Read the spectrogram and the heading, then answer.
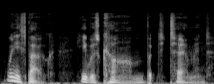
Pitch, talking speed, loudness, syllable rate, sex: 95 Hz, 225 wpm, -19 LUFS, 6.5 syllables/s, male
